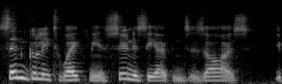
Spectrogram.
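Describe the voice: Plain reading aloud fills this recording.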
